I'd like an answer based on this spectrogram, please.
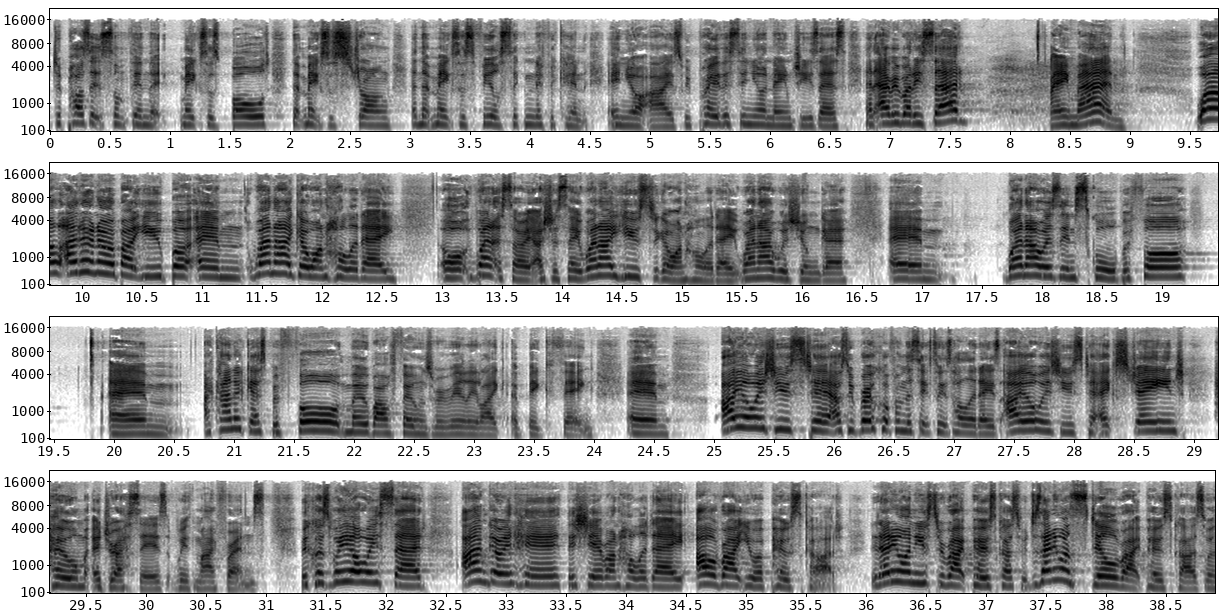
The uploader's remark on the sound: Recorded live at the Chesterfield Campus this is the message from the evening service on the 28th July 19.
